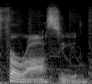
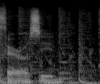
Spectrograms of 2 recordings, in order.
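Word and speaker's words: Ferroseed: Yeah, it's ferocied, not ferro seed.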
